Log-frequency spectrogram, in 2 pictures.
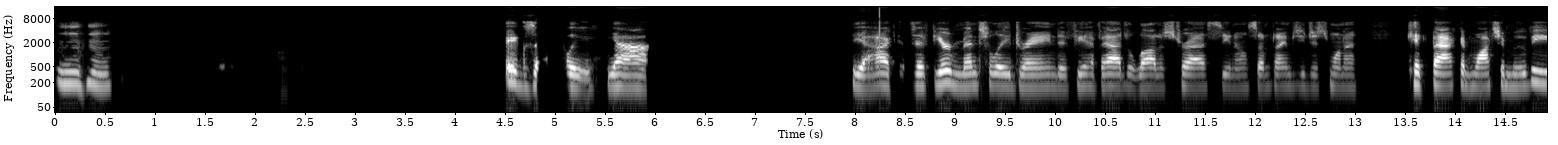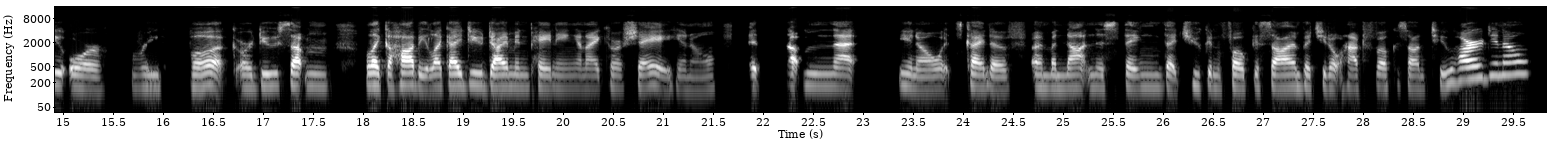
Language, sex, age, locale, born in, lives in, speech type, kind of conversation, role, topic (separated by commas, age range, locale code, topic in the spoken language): English, female, 40-44, en-US, United States, United States, conversation, unstructured, none, What are some ways people find comfort and unwind after a busy day?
